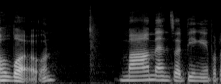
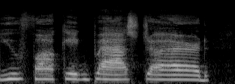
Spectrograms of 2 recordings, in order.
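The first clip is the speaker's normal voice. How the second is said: odd, overly precise, put-on American accent; 4 semitones higher than usual. Retelling a TV scene where a character yells at the camera, in a weird American accent. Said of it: "in his mm. weird American accent".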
